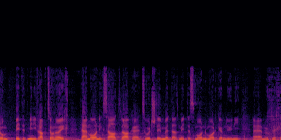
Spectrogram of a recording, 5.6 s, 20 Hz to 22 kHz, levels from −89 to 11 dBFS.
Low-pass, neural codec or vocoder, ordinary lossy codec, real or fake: none; none; none; real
